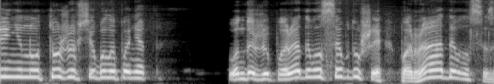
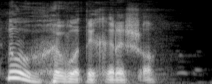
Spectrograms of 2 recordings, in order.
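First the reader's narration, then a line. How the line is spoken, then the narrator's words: Relieved sigh. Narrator (Russian): Вздохнул с облегчением Карасев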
